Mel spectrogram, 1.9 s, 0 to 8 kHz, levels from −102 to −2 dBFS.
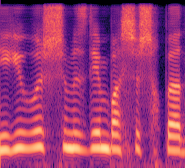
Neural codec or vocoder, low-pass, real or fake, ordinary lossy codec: codec, 16 kHz, about 1 kbps, DyCAST, with the encoder's durations; 7.2 kHz; fake; none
